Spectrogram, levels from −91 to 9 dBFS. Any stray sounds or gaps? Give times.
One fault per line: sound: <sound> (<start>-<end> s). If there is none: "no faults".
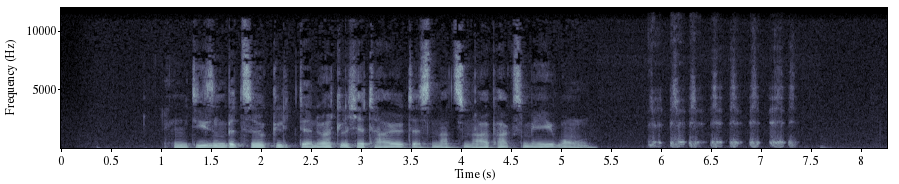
sound: throat clearing (5.9-7.4 s)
